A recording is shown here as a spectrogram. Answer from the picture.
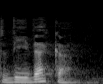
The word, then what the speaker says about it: viveka: viveka.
